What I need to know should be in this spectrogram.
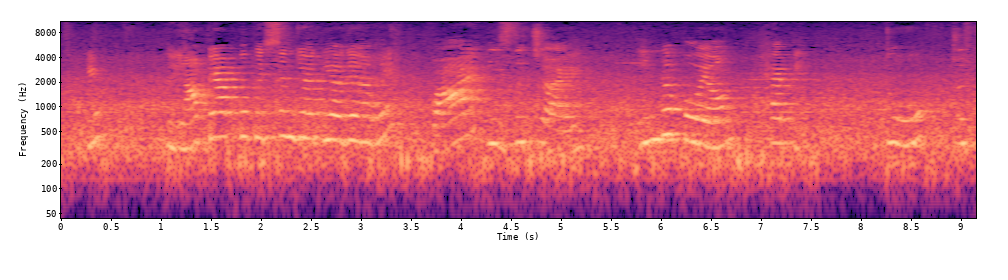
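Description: A young woman speaks clearly and steadily, close by.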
